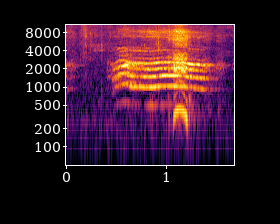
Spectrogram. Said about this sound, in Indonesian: Sekarang dimeriahkan lagi dengan kucing ya.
